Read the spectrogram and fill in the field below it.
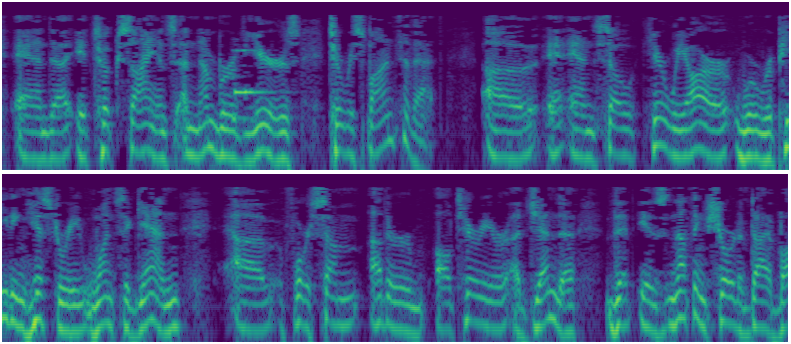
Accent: California, United States; I grew up in California on the West Coast, near the water

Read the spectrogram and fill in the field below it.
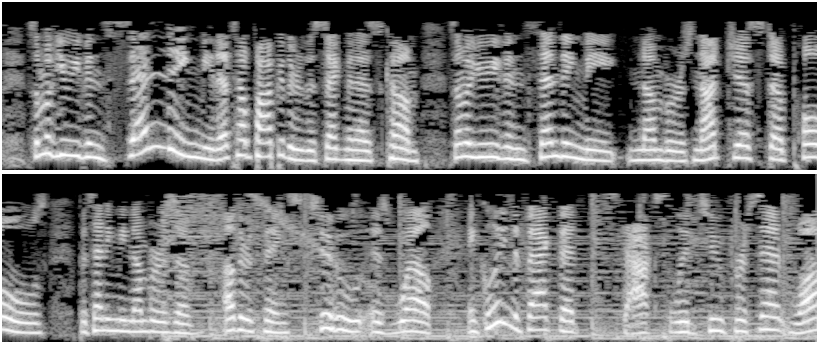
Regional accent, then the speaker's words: New Jersey, United States; maybe it's because I'm from Jersey.

